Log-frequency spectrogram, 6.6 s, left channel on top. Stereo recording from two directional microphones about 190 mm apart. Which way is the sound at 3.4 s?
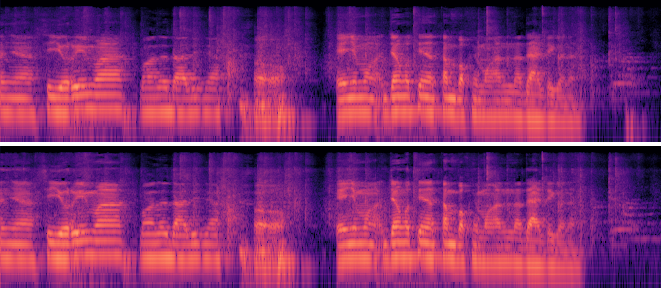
10° left (ahead or behind).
